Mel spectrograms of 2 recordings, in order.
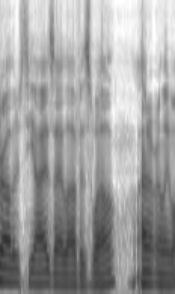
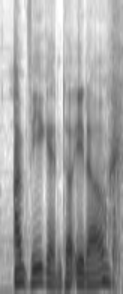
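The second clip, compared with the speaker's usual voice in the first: ordinary talk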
